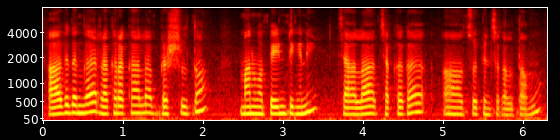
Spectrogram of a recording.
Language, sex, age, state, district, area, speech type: Telugu, female, 60+, Andhra Pradesh, Nellore, rural, spontaneous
